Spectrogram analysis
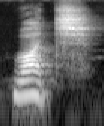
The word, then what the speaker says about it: watch: Match, catch, watch, witch, scratch, stitch. So we are not pronouncing T here.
